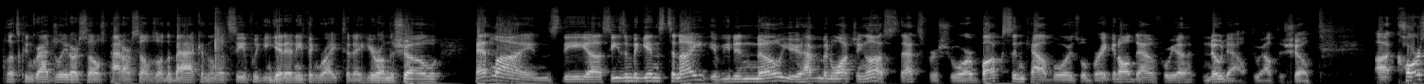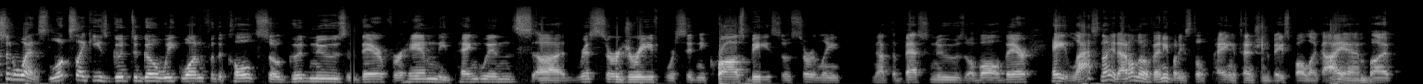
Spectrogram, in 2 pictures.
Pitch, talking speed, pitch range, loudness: 120 Hz, 230 wpm, 105-140 Hz, -23 LUFS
